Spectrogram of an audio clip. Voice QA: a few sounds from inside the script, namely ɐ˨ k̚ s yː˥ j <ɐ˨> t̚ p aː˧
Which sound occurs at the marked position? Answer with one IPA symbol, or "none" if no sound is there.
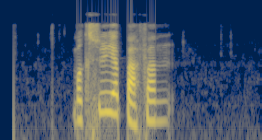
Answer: ɐ˥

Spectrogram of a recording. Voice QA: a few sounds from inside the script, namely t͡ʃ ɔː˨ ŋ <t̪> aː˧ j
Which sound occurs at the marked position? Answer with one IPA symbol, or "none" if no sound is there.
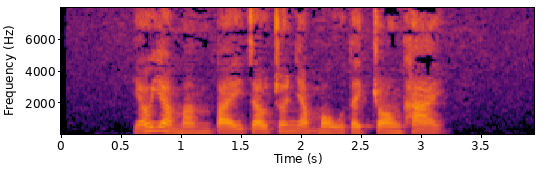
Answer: t̪ʰ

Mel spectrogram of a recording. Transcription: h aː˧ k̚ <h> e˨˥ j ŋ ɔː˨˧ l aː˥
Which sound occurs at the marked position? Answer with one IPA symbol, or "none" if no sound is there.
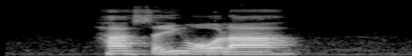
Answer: s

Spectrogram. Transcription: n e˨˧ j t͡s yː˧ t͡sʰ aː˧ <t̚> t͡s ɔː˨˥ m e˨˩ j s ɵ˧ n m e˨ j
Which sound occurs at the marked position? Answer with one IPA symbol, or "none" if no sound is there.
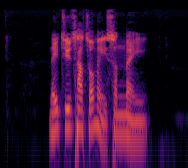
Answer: k̚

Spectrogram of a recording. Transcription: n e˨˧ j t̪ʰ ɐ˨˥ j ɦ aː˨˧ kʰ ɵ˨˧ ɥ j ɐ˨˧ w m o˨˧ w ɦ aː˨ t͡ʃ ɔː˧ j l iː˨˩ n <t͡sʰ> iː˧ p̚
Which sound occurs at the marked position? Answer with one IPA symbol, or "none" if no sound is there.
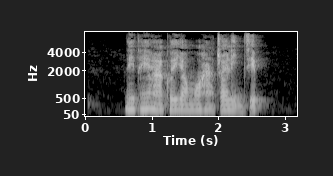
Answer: t͡s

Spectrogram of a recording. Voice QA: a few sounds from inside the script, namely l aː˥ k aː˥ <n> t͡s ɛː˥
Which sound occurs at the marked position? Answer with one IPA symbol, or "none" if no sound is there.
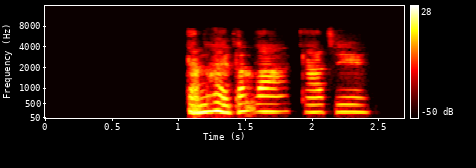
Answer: none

